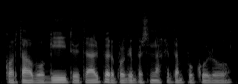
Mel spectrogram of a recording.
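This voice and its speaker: Man, fairly low voice, animated storyteller, dry close sound. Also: very fast, no room sound. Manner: animated storytelling, acts out quotes. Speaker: actor guest. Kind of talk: casual interview chat.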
